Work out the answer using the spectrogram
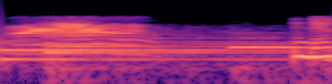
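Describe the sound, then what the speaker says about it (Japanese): A cat meows in a video game, with one long drawn-out meow followed by two shorter ones, clear and close with no talk. "猫、"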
